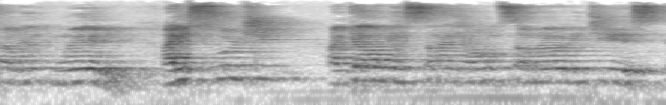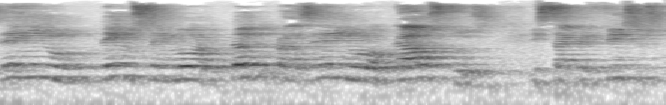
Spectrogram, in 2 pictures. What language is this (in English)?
Portuguese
